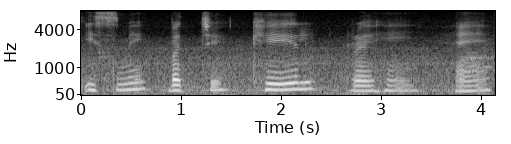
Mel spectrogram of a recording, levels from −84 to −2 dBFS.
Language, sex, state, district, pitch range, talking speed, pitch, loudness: Hindi, female, Chandigarh, Chandigarh, 175-215 Hz, 70 wpm, 190 Hz, -18 LUFS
